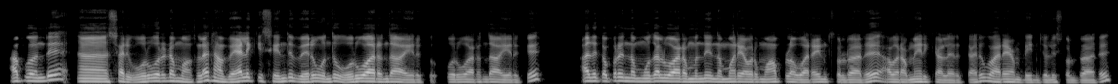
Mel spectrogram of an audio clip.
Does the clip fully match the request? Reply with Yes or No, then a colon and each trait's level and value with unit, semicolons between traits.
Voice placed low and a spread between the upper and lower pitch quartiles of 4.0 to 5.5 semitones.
Yes: low, 125 Hz; average, 4.4 semitones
